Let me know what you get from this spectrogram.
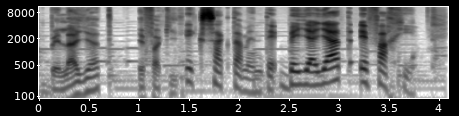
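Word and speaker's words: velayat-e faqih: todo, el velayat efaki, que para quienes nos escuchan lo pronunciaríamos algo así como velayat efqui.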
